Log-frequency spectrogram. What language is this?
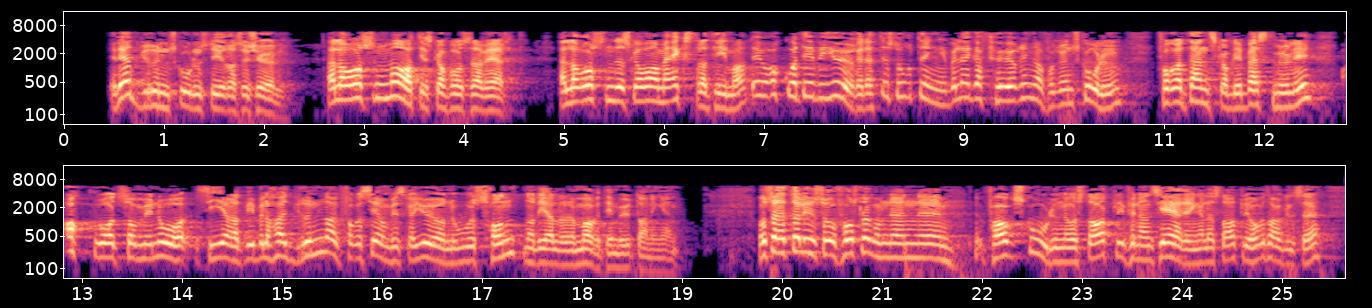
Norwegian Bokmål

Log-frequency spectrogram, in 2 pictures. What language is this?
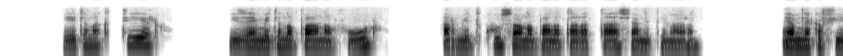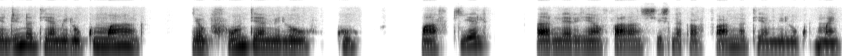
Malagasy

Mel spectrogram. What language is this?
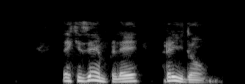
Esperanto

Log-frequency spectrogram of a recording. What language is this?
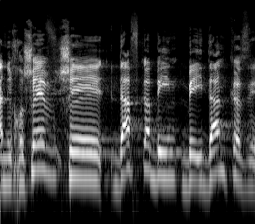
Hebrew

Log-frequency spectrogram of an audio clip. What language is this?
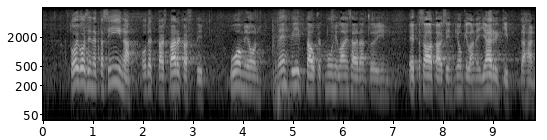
Finnish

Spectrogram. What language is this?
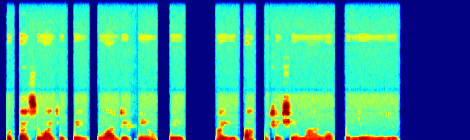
Yoruba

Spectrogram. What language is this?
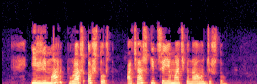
Mari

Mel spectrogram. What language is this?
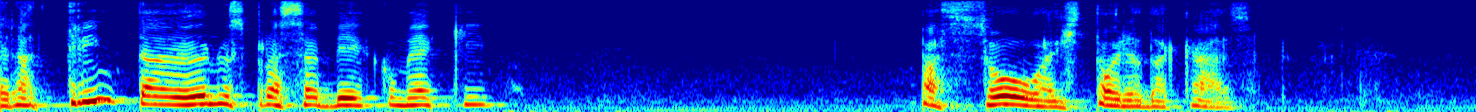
Portuguese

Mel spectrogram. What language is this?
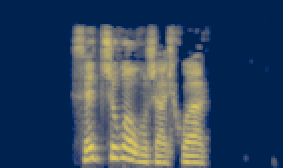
Kabardian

